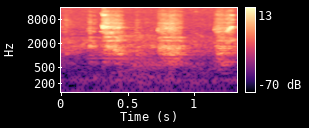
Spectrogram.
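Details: Old Acme fan bearing shaft assembly, removed and turned by hand: three short gritty scraping bursts, rough rather than smooth; the bearing is worn.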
